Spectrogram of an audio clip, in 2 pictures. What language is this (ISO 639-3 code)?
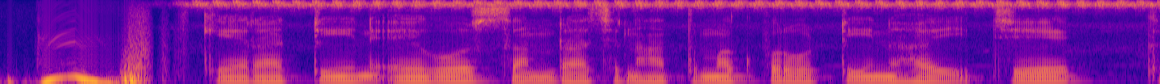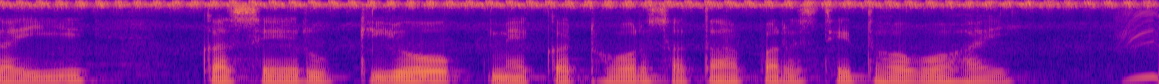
mag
